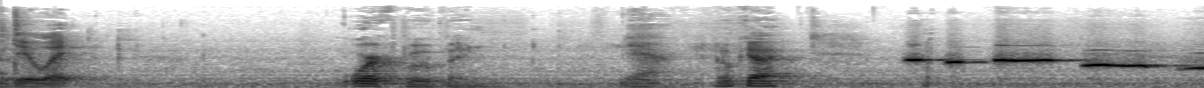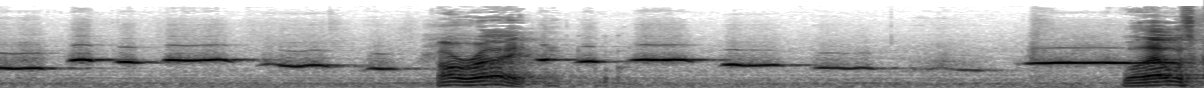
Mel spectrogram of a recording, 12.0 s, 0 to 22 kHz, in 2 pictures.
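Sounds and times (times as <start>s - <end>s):
speech: 0.1s - 0.5s, 1.7s - 2.5s, 3.1s - 4.8s, 8.2s - 8.8s, 11.6s - 12.0s
person whistling a slow sustained melody: 4.5s - 12.0s.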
